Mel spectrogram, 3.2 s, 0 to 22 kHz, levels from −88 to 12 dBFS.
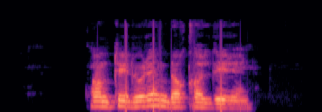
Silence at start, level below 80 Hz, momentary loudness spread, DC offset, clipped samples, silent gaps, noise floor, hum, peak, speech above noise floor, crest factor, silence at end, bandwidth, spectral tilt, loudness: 0.9 s; -48 dBFS; 8 LU; under 0.1%; under 0.1%; none; -79 dBFS; none; 0 dBFS; 64 dB; 16 dB; 0.7 s; 11.5 kHz; -7.5 dB/octave; -15 LUFS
